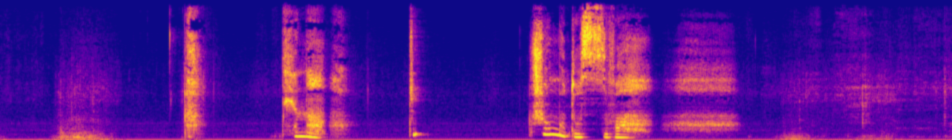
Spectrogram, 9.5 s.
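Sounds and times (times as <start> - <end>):
drawer sliding open: 0.5 - 1.2, 7.7 - 9.4
speech: 3.0 - 3.5, 5.4 - 6.6.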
